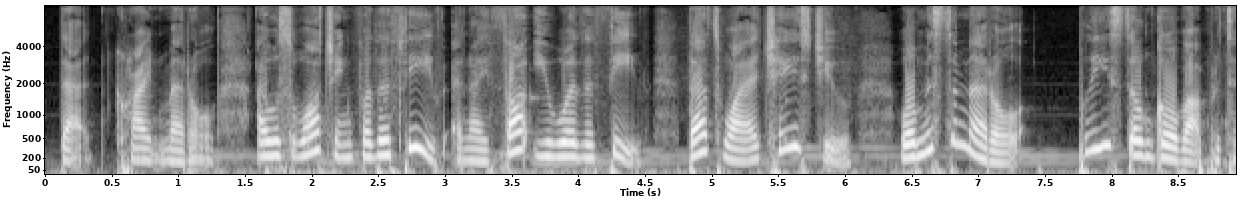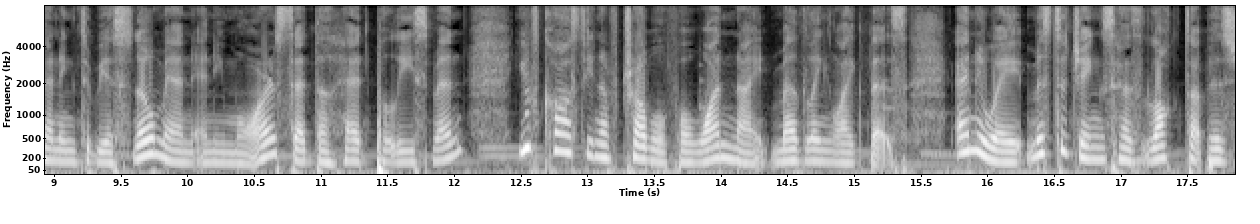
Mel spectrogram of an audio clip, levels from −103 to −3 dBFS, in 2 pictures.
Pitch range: 155-235 Hz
